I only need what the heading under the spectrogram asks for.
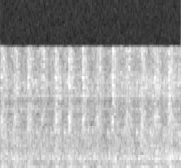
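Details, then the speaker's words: Engine after a redo repair replacing the faulty connecting rod and crank bearings, muffler covered to listen: even, steady low putter, regular firing, no knocking or rattle; quiet now. Normal idle after repair. "tahimik na siya. Ang kagandahan dito is napalitan natin yung sira."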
